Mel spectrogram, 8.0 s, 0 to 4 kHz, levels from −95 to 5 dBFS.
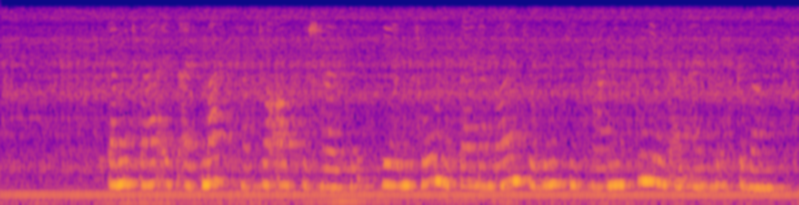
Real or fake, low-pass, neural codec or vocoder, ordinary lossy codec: real; 3.6 kHz; none; none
